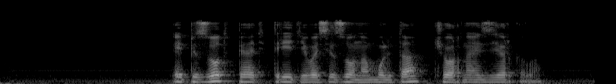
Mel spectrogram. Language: Russian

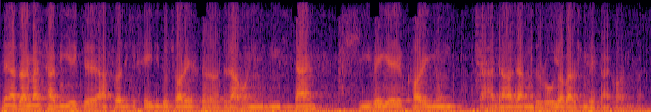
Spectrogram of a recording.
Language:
Persian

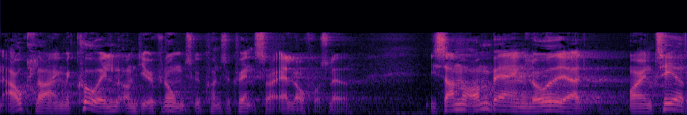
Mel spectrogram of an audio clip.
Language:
Danish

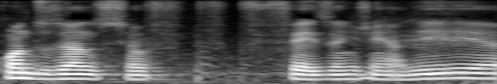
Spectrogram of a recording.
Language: Portuguese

